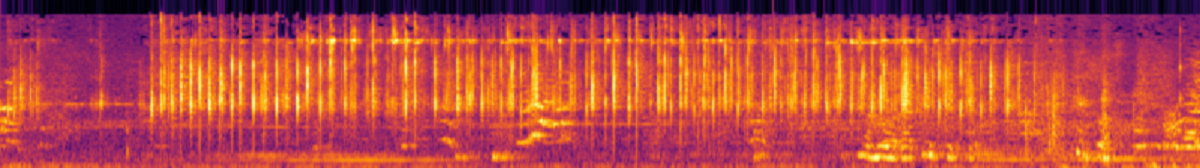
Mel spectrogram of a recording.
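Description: A rattle shaken fast and continuously from about a second in: a dense, even run of quick clicks.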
